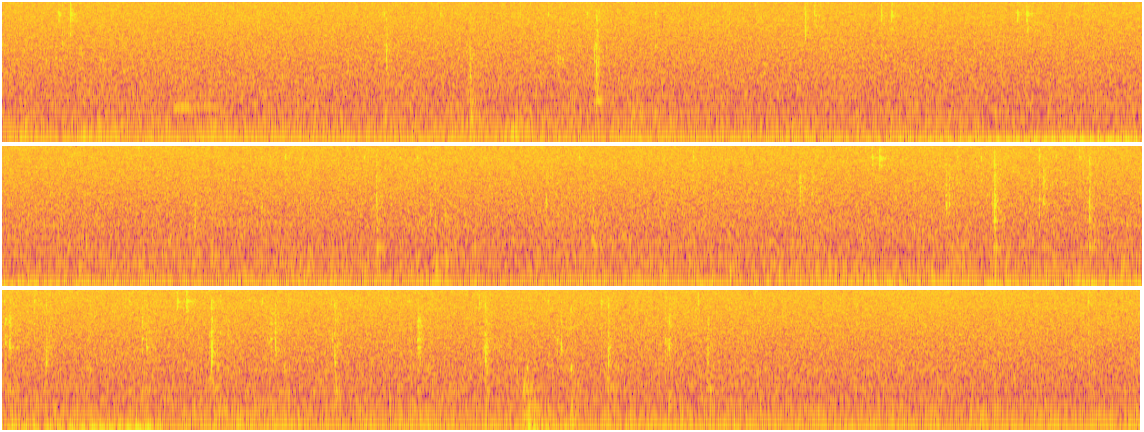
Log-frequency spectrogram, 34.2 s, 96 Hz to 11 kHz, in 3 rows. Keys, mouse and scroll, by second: 2.5 scroll down 1, 2.8-4.5 middle drag, 4.5 Tab, 4.9-5.2 scroll down 2, 5.2-7.2 middle drag, 7.2-8.0 scroll up 1, 8.0-10.1 right drag, 10.1 click, 13.5-13.9 scroll up 2, 13.9-15.7 middle drag, 15.7 Tab, 16.5-16.9 scroll up 1, 16.9 shift+scroll down 1, 17.1 shift+middle click, 17.3-18.0 scroll up 1, 18.0-19.4 middle drag, 19.4 2, 20.1 click, 20.5-20.9 scroll down 4, 20.9-22.3 shift+middle drag, 22.3 scroll up 3, 22.6 middle click, 23.3-23.6 scroll up 1, 23.6 middle click, 24.5 shift+click, 25.1-28.0 middle drag, 28.0 scroll down 1, 28.2 shift+middle click, 28.9-29.5 scroll up 2, 29.5 shift+middle click, 29.9-30.3 scroll up 2, 30.3 scroll down 1, 30.5-33.5 middle drag.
